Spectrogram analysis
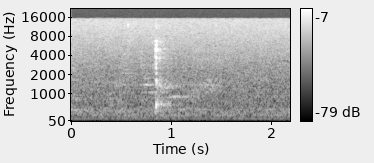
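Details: A single short, sharp hiccup from one of two young children who both have hiccups at the same time, against quiet room hiss.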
